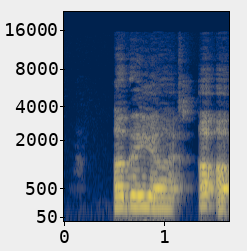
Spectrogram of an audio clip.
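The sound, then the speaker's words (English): A voiced yawn from a man who slept poorly the night before. A drawn-out, groaning tone is followed by a shorter second burst. “I'm yawning, didn't sleep very well yesterday.”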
